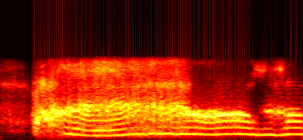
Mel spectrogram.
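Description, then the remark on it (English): A voice imitates a terrifying scream blended with a growl, one loud sustained harsh cry of about three seconds with a gravelly, rasping edge, alone. “Like just absolutely terrifying scream, growl, and I was like, what the fuck?”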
